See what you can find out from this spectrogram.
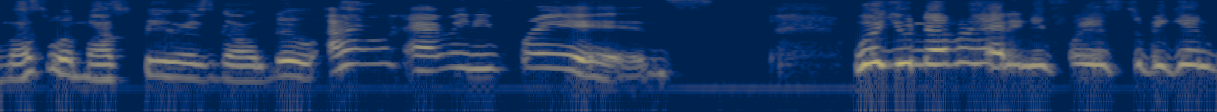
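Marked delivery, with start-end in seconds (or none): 1.6-3.6 slow, high whimper of a lonely witch; mock a rival whining pathetically; whiny rival. 4.3-6.1 high, loud mocking "dear"; sneering taunt. Taunting the rival.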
